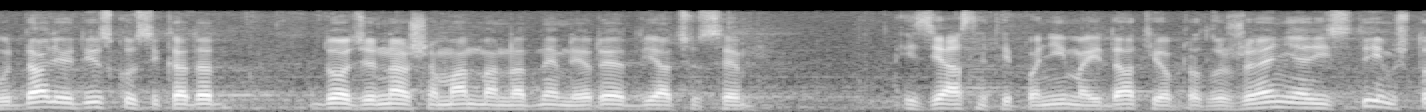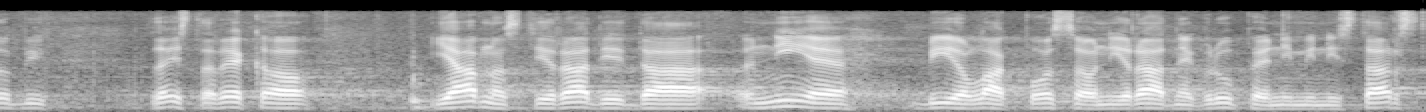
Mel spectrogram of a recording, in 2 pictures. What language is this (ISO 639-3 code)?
srp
